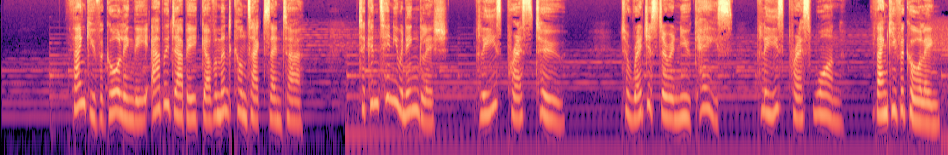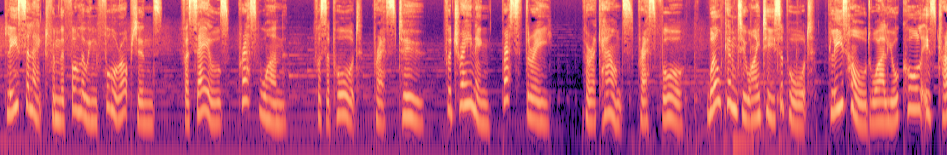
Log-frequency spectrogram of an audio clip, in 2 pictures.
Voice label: IVR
